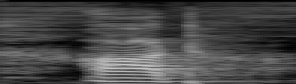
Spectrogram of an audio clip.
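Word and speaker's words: आठ: சாத் சாத் என்று சொல்லணும் எட்டாம் நம்பருக்கு 8 என்கிறதை ஆட் ஆட் ஆட் என்று சொல்லணும் 9க்கு நவ் 9 நவ்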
